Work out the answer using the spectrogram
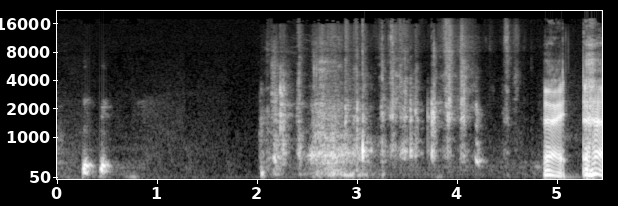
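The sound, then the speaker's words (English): Kitchen clatter while Irish hot cider is made: a few light clinks and scrapes of utensils and dishes, then a stretch of busier handling noise, with people talking around it. “As I make my Irish hot cider.”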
